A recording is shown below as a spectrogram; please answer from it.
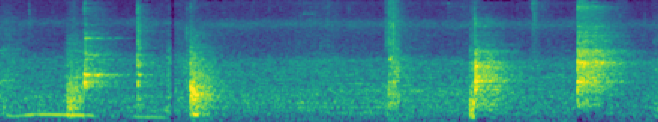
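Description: Butcher's cleaver chopping pork on a stainless steel table: about six sharp, irregularly spaced strikes, the loudest near the end.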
